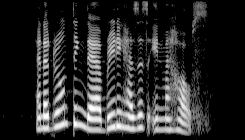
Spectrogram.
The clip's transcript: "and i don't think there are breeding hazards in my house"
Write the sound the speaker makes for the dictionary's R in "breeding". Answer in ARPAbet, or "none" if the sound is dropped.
R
